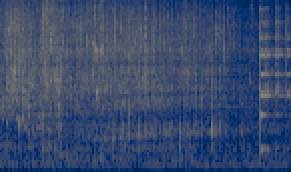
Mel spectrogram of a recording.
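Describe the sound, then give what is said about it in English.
Two liquids, one blue and one red, are poured together into one container, giving a steady splashing trickle, followed near the end by a sharp ringing knock and a few short clatters; no one speaks. “It's as though you take these two liquids, and if I pour them together,”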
